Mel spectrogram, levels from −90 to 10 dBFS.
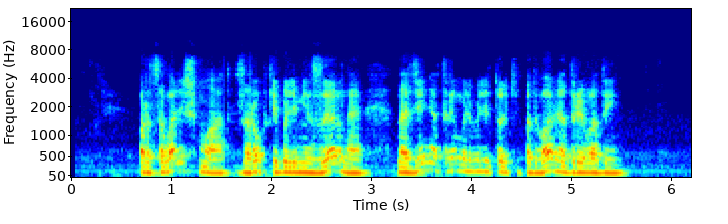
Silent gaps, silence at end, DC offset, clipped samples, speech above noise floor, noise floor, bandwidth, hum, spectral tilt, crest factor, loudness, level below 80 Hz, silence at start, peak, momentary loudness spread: none; 0.65 s; under 0.1%; under 0.1%; 39 dB; -56 dBFS; 6.4 kHz; none; -9 dB/octave; 16 dB; -18 LUFS; -48 dBFS; 0.7 s; -2 dBFS; 9 LU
